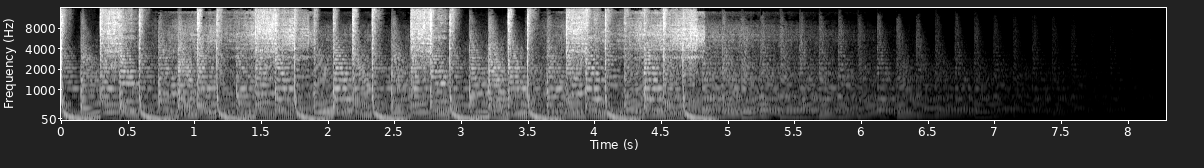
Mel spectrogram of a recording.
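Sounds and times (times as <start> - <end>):
synths and groove ident: 0.0 - 5.3.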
